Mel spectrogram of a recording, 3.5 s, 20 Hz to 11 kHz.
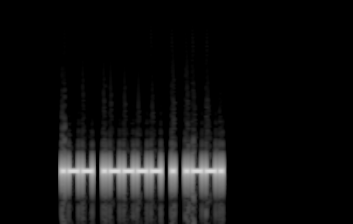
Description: Morse code, heard as a keyed tone, about 36 wpm, 700 Hz. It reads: W1EP
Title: USA Call Signs - 4 Characters - Repeated 3x - 35wpm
